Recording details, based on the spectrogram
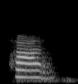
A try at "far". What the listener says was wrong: You are reading it as per, par. Okay, you are reading it as par. Don't read it as par. Okay, you will read it as far. Okay, when you read it, because you're changing the sound of F to P, so you're making it par.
